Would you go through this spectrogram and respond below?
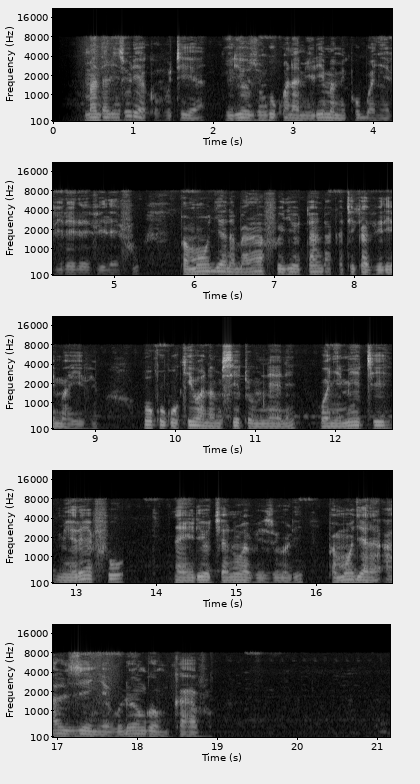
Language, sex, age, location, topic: Swahili, male, 25-35, Dar es Salaam, agriculture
